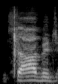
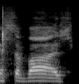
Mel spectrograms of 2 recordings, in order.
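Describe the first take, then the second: First: Said in the usual way. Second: "Savage" said French-style as sa-VAHZH; misread SAVAGE. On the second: Shown as a demonstration. Host confessing the misreading to co-hosts, "Savage" as sa-VAHZH. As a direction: misread "Savage" as sauvage, stress on the second syllable. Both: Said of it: "I honestly was reading a Savage".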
